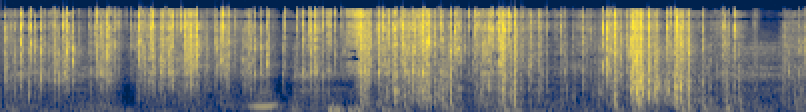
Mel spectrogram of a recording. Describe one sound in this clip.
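A plastic card wrapper crinkles and tears open close by.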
